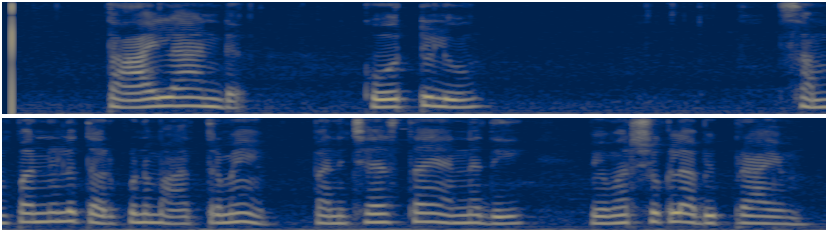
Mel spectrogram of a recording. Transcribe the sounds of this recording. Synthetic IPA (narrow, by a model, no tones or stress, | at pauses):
t̪aːjlaːɳɖko̞ːɾʈːulu | sɐmpɐnːulɐt̪ɐɾupunɐmaːt̪ɾɐme̞ːpɐnit͡ʃeːst̪aːjɐnːɐd̪iʋimɐɾʂɐkulɐːbʱipɾaːjɐm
